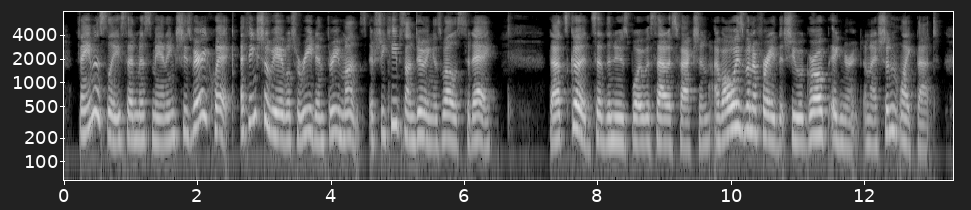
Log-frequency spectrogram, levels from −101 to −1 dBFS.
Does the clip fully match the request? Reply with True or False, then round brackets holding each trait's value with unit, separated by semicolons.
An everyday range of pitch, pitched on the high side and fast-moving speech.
True (3.7 semitones; 195 Hz; 220 wpm)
